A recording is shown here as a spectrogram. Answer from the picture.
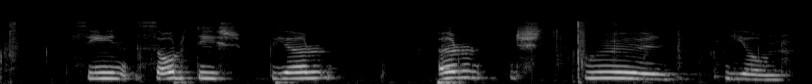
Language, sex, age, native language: Icelandic, male, 7, Icelandic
